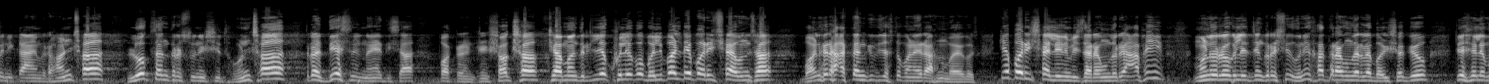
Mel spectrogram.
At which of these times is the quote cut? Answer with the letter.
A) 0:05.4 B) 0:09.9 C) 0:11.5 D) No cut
A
